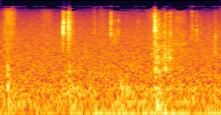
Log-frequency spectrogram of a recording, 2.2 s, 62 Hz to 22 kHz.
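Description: A few small clicks and taps of a Hot Wheels die-cast Mack U-600 toy truck and its trailer being handled as the trailer is lifted off the tractor's coupling, with a small cluster of clicks about a second and a half in.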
